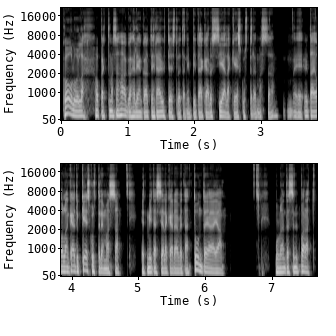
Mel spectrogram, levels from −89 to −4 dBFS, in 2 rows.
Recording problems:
wrong speed and pitch; too fast and too high; 1.6 times normal speed

